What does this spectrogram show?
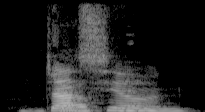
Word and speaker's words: Joseon: Joseon.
